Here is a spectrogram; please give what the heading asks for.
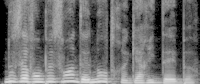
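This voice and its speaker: A woman voicing a sharp, composed male detective in an audiobook, with a lifted, emphatic delivery. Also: on the high side, expressive, normal speed, voice pushed up, lightly acted. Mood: amused. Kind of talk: audiobook character reading.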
